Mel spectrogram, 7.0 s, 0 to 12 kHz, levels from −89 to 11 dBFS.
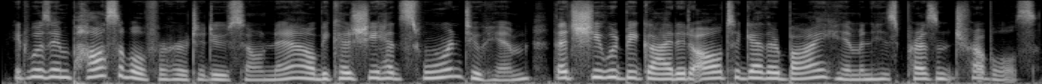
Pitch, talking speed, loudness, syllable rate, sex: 225 Hz, 235 wpm, -17 LUFS, 5.8 syllables/s, female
